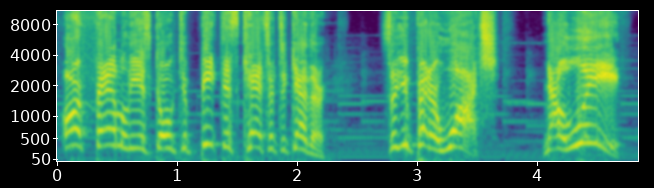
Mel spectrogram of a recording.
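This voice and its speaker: A woman voicing a loving, protective husband who speaks softly and turns angry at his mother. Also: sits high, expressive, normal speed, dry recording, soft background music, voice pushed up. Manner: gentle and soothing, furious when defending.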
